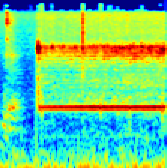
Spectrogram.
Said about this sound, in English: HW decided to try to call him live on the air to say thank you. Can you guys hear that?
